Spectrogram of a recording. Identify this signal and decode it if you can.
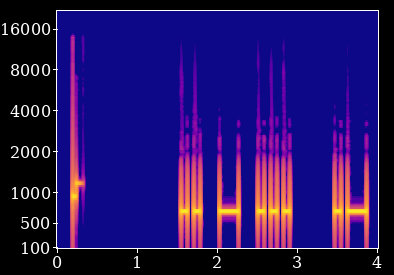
Morse code, heard as a keyed tone, about 15 wpm, 700 Hz. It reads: ITS A
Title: Sentences from Top 600 Words 15wpm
